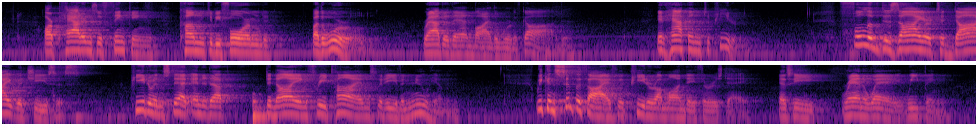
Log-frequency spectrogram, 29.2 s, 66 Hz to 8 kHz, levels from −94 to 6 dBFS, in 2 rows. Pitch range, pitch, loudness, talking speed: 115-145 Hz, 125 Hz, -32 LUFS, 110 wpm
